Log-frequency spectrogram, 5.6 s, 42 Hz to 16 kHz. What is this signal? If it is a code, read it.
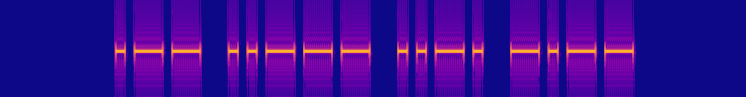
Morse code, heard as a keyed tone, about 17 wpm, 700 Hz. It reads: W2FY
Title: USA Call Signs - 4 Characters - Repeated 3x - 17wpm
